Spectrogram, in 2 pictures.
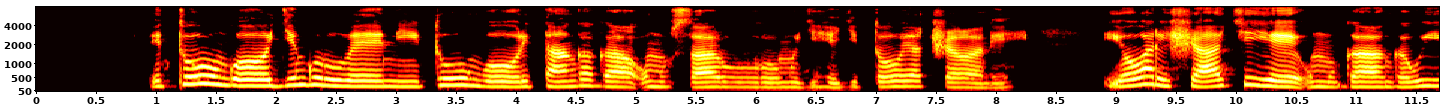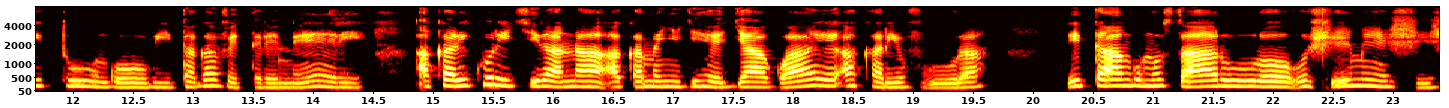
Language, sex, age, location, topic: Kinyarwanda, female, 25-35, Musanze, agriculture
